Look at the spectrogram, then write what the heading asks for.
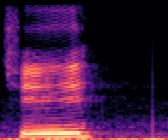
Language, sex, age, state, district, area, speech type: Punjabi, female, 45-60, Punjab, Pathankot, rural, read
